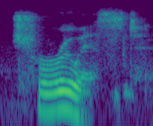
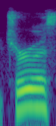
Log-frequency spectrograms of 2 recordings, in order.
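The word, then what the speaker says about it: Truist: for you it's t-r-u-i-s-i-s-t truest trust with an eye in the middle of it yes that helps you're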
